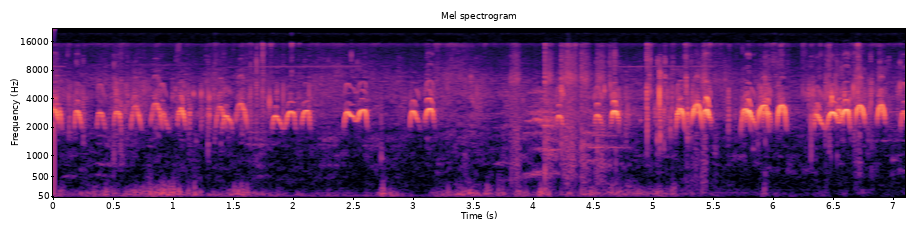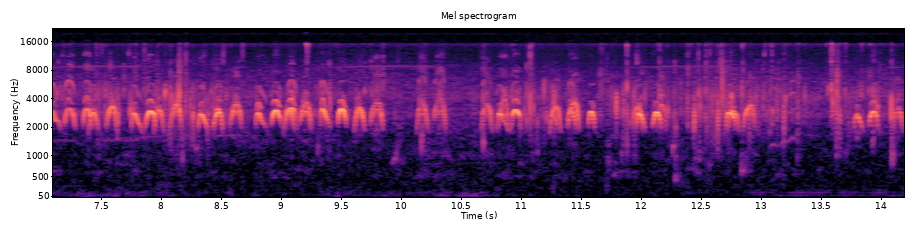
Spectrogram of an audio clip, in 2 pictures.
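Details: Baby ducks at their food give steady chains of high, chirpy peeps throughout. A low rumbling and a rattling clatter come early on, then the peeping continues alone.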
